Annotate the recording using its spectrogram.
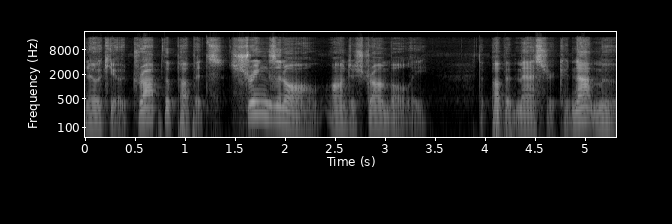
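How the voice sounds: Heard here is a natural reading voice.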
